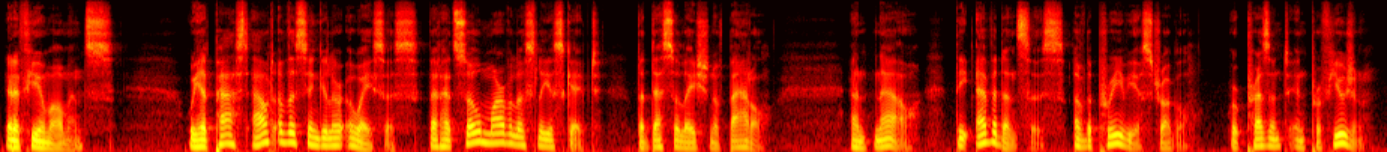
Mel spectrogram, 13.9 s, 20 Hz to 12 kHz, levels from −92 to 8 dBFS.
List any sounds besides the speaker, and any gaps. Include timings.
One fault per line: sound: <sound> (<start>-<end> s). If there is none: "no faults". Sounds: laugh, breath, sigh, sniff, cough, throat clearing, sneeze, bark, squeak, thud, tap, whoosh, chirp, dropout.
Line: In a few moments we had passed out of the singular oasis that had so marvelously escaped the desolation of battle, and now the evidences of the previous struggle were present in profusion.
no faults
